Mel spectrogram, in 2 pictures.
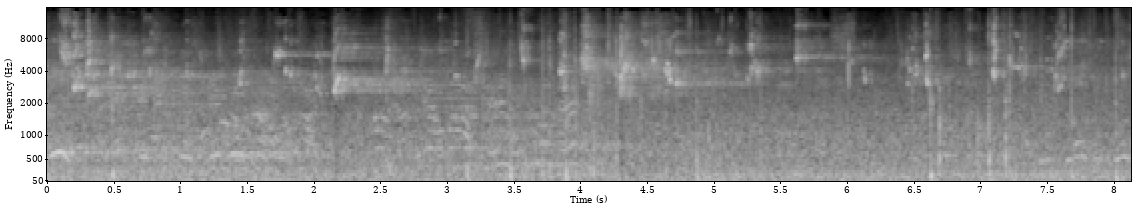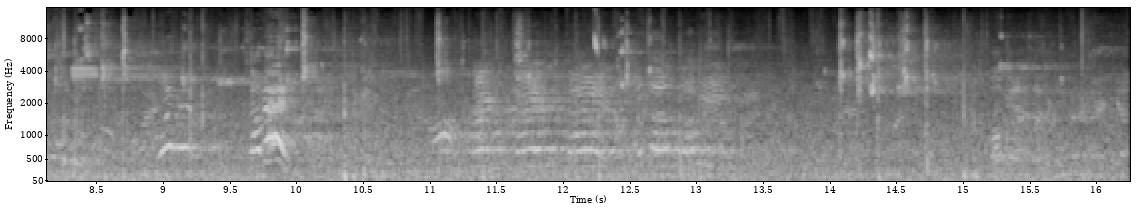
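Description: Young men shout and call out to each other across an open outdoor court.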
